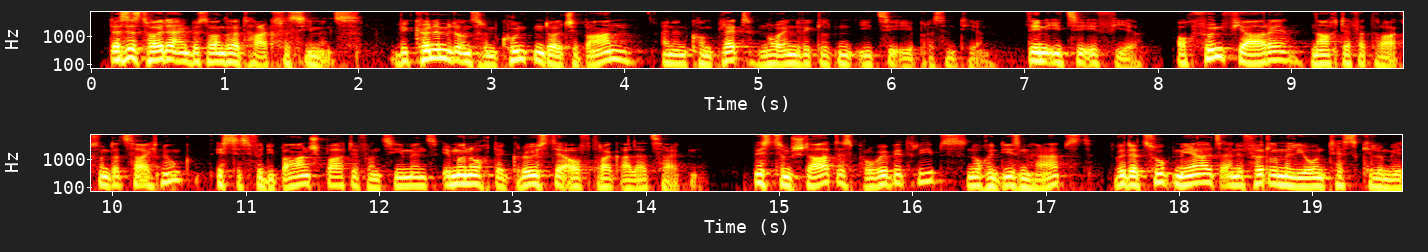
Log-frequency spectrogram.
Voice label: interview; siemens; roland busch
